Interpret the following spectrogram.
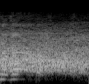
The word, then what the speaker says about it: Nevada: It's great to be here in Nevada.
